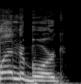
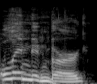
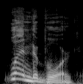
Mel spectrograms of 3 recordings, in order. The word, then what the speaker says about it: Lendeborg: There's no second N. It's not Lindenburgg. It's not Lindenborg. Easy. Yeah. Lenderborg.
